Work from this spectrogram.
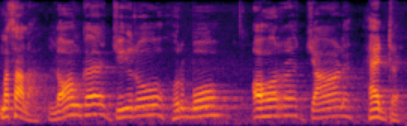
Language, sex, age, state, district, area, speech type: Sindhi, male, 60+, Maharashtra, Thane, urban, spontaneous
